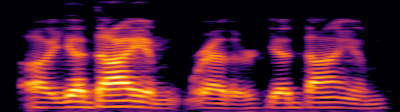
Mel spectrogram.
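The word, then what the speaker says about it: יָדַיִם: So yadim, yadayim is how you pronounce that word.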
